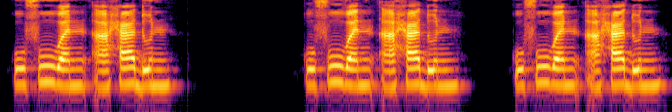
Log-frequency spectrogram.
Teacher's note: من عین آنیۃ، من عین آنیۃ، کفوا احد، کاف پر حرکت جلدی پڑھیں گے، فا پر حرکت جلدی پڑھیں گے، واو پر تنوین ہے اور تنوین کے بعد حمزہ ہے جو کہ حروف اظہار میں سے ہے، اس لیے تنوین کی آواز کو ظاہر کر کے بغیر غنہ کے جلدی پڑھیں گے۔ حمزہ پر حرکت جلدی پڑھیں گے، ہا پر حرکت جلدی پڑھیں گے، حلق سے ادا کریں گے، دال پر تنوین ہے، اس کو بھی جلدی پڑھیں گے۔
